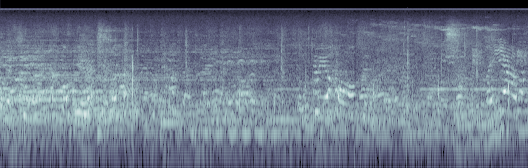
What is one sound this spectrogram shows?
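Footsteps scuff on stone paving.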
